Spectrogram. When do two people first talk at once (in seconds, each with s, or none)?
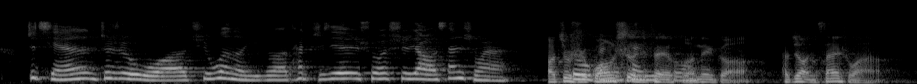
5.7 s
